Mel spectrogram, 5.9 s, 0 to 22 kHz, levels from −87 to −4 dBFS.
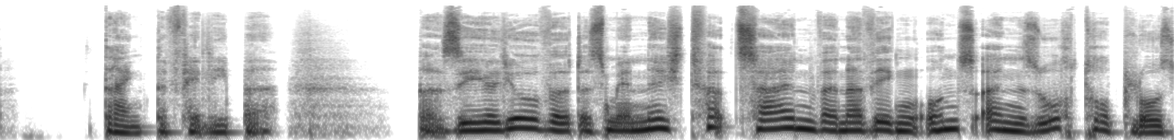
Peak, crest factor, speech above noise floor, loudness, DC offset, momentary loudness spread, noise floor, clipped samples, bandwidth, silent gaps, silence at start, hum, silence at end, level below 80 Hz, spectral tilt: -6 dBFS; 14 dB; 41 dB; -19 LUFS; under 0.1%; 9 LU; -59 dBFS; under 0.1%; 19 kHz; none; 0.55 s; none; 0 s; -56 dBFS; -5.5 dB/octave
